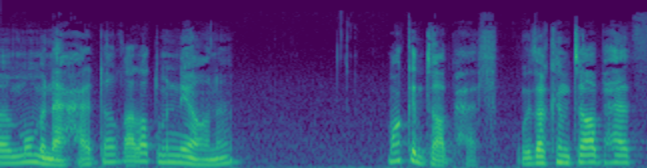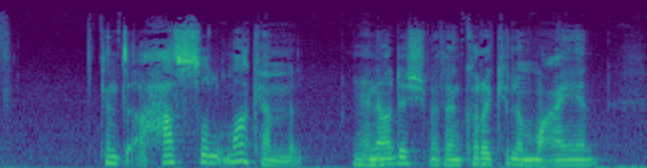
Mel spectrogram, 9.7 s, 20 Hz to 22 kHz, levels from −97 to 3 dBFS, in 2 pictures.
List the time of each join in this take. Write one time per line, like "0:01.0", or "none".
0:03.8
